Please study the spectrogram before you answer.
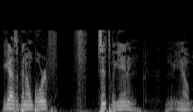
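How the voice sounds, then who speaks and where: A man's voice: medium pitch, creaky, darkish tone, husky, no echo, highs cut off. Nervous man giving testimony. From Georgia, US. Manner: nervous, halting, many restarts. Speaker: missionary. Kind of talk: church testimony talk.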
